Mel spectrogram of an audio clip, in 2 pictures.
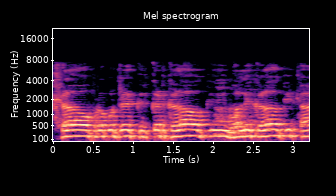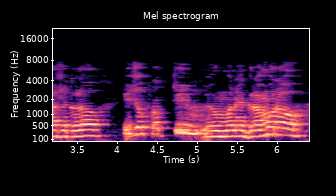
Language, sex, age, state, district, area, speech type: Odia, male, 45-60, Odisha, Kendrapara, urban, spontaneous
